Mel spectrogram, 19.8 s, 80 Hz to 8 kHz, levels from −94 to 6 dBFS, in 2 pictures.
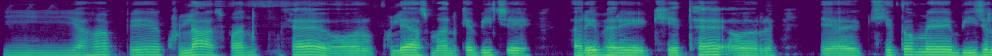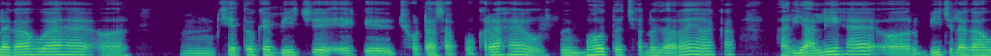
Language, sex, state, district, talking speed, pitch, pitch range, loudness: Hindi, male, Jharkhand, Sahebganj, 145 wpm, 135 Hz, 125-145 Hz, -21 LUFS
